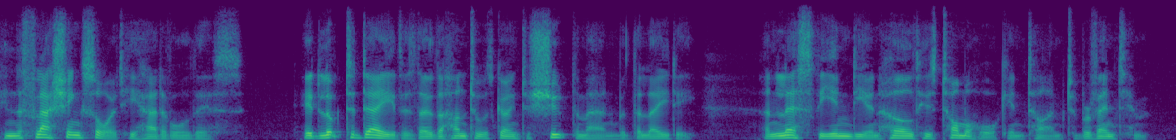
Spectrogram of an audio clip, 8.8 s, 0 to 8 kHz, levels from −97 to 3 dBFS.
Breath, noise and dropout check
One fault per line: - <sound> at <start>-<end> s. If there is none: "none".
none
